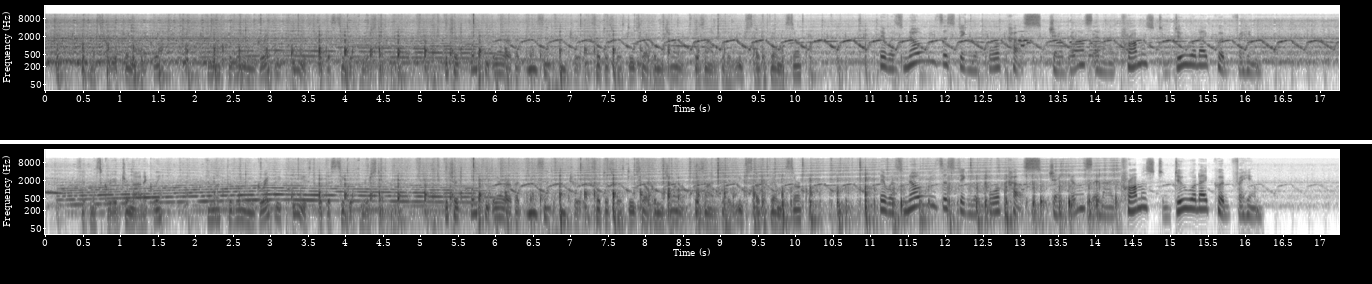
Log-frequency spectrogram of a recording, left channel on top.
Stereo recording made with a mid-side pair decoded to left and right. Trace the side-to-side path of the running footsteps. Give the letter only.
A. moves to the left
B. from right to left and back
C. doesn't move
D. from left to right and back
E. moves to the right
E.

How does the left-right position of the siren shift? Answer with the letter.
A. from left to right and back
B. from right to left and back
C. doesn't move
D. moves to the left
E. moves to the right
D.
